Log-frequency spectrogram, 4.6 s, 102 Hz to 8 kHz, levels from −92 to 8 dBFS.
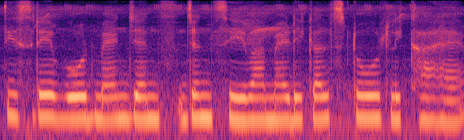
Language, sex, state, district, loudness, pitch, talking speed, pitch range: Hindi, female, Himachal Pradesh, Shimla, -15 LUFS, 195 Hz, 130 wpm, 195-205 Hz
